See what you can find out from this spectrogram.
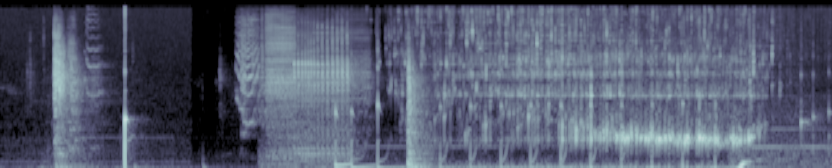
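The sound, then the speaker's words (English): Wine glugs steadily into a glass after a couple of sharp glassy clinks, the liquid's gurgle rising in pitch as the glass fills, then stopping with a soft final drip. “I'll pour us some wine.”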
